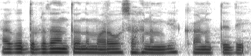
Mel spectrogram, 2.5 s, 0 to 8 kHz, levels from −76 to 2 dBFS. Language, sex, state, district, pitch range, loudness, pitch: Kannada, male, Karnataka, Koppal, 125-135 Hz, -17 LUFS, 130 Hz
